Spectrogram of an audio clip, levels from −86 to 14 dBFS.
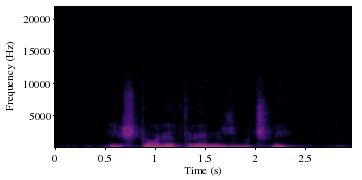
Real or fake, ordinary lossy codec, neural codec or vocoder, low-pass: real; none; none; 14.4 kHz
